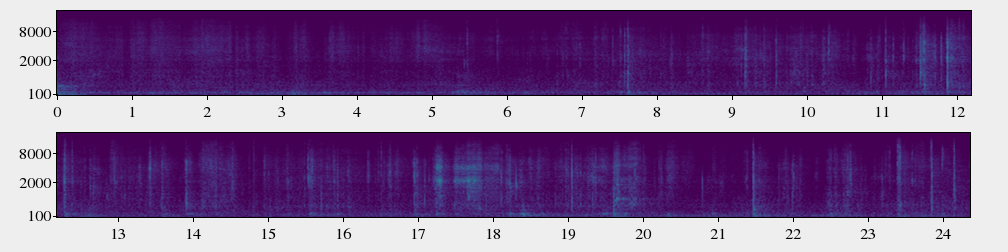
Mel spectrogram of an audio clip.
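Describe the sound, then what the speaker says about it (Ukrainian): Soft crinkling and rustling of polyethylene film being wrapped around a window before renovation, with occasional sticky tearing sounds of tape, quiet and close. "А так от клійонкою намотали, скотчем зафіксували"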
